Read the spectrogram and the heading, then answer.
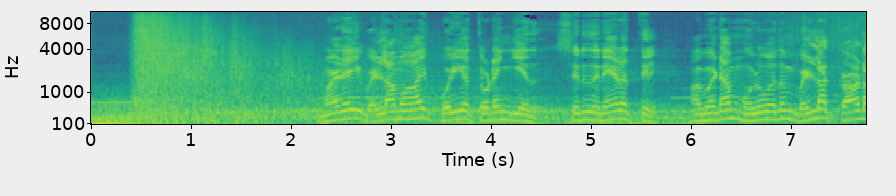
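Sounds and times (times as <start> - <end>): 
thunderclap: 0.0 - 6.2
speech: 2.4 - 7.7.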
